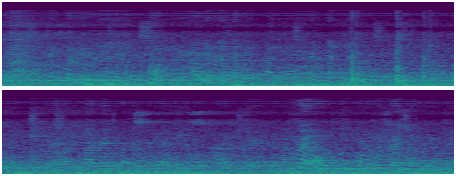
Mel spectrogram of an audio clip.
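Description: Plastic wheels roll and scrape across a hard rink floor.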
